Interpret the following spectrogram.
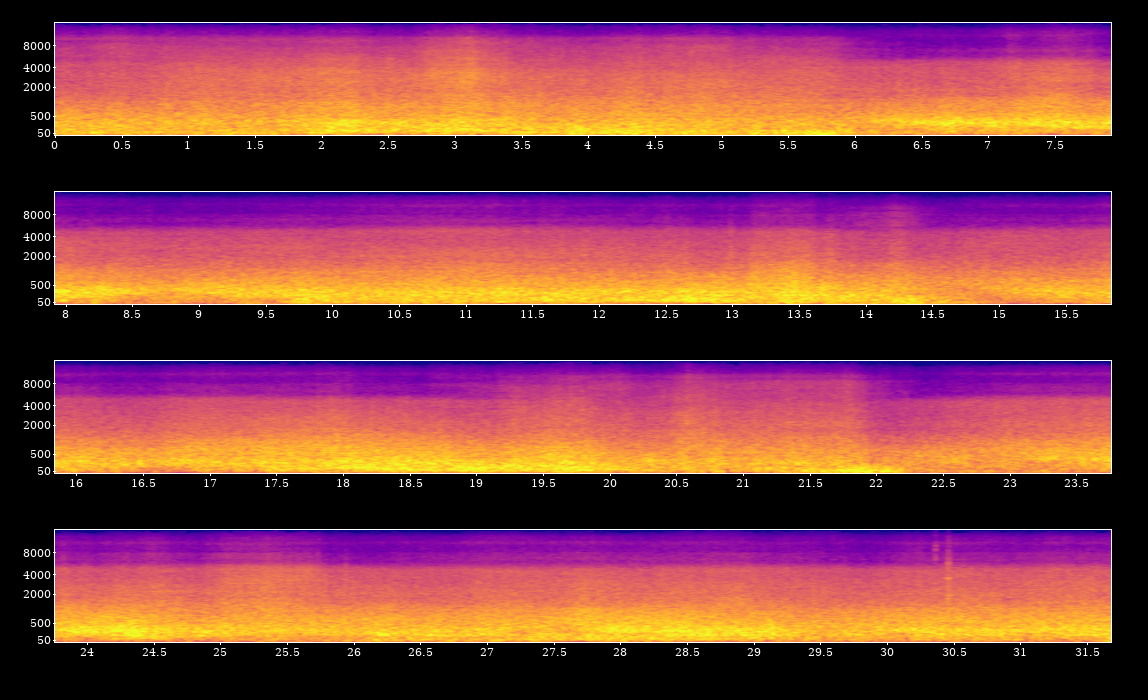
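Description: Sea surf breaking and washing against shoreline rocks, swelling into a fresh surge every few seconds, with wind buffeting the microphone.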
